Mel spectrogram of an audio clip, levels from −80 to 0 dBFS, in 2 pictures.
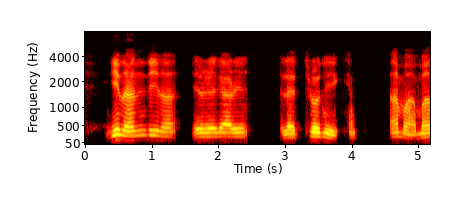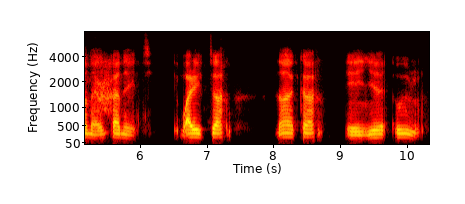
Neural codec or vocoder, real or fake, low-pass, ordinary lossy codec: codec, 16 kHz, 2 kbps, FunCodec, trained on Chinese and English, 25 frames a second; fake; none; none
